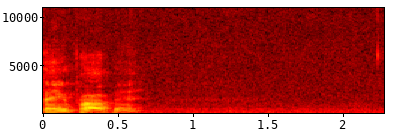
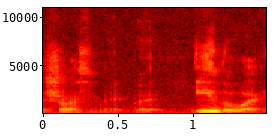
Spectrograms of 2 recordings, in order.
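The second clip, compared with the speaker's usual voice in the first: ordinary delivery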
